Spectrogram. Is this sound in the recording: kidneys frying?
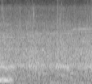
no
